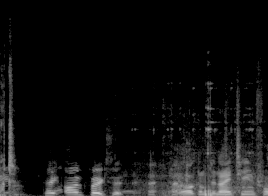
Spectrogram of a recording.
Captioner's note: voiceover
